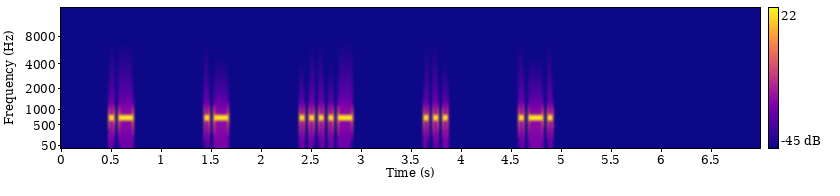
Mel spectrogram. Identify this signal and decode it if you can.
Morse code, heard as a keyed tone, about 25 wpm, spaced as for 10 wpm, 700 Hz. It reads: AA4SR
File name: Lesson 16g - Letter c - Call Signs 25wpm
